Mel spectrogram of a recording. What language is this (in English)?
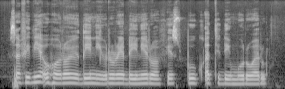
Kikuyu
